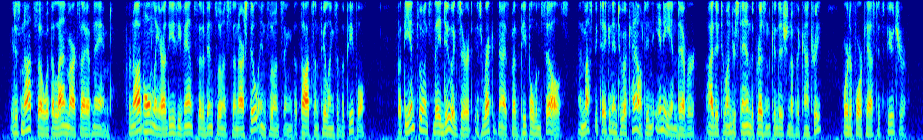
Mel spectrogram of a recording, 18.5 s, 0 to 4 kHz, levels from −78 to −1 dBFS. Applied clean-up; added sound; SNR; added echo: none; none; none; none.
